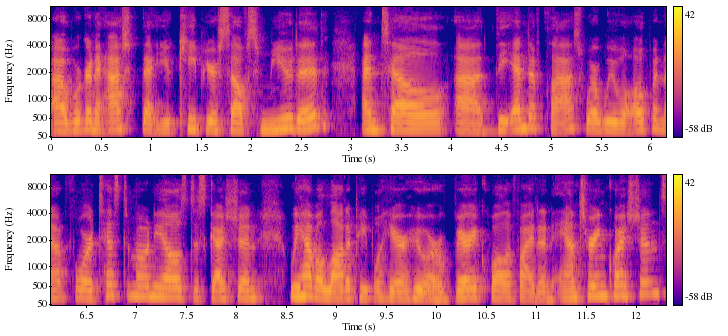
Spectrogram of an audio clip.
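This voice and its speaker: A woman uses a plain, everyday voice at a fairly high pitch, with fairly even intonation. She keeps a moderate pace against a quiet background. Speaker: wellness class instructor. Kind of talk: online class presentation.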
